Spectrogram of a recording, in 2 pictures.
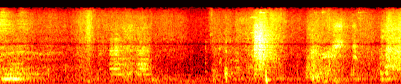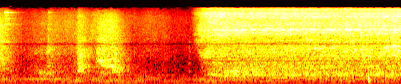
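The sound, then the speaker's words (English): Water runs from a tap as a man washes his hands. Soft shuffling and breathing come first, then the tap opens abruptly into a steady, full rush of water. “He's washing his hands.”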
